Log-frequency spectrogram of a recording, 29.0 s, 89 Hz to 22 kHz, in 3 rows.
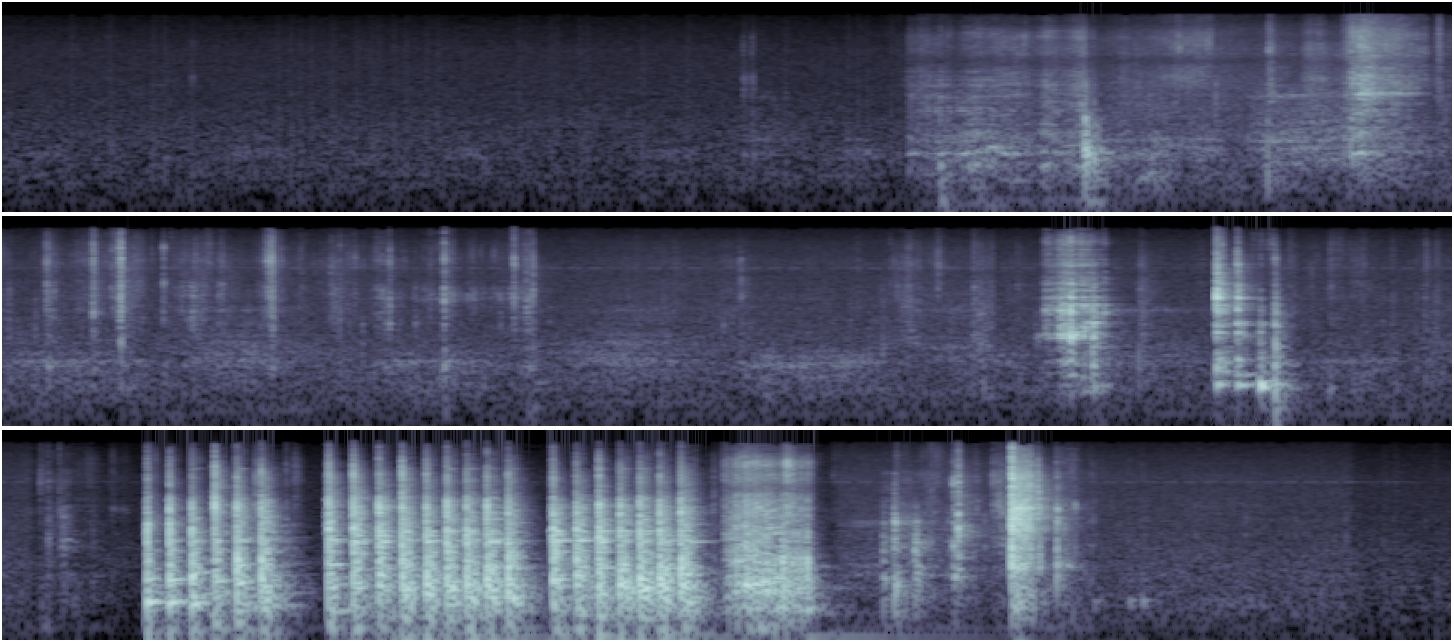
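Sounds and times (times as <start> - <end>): rustling: 4.9 - 17.5.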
